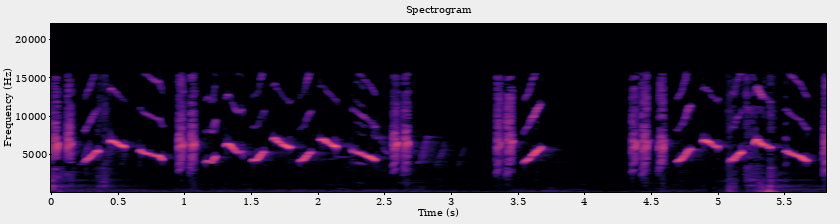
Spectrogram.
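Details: Sunbird lure song: repeated bursts of fast, piercing downslurred whistles, each phrase opened by a dry buzzy rasp. A short gap falls between phrases, and a knock sounds near the end.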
